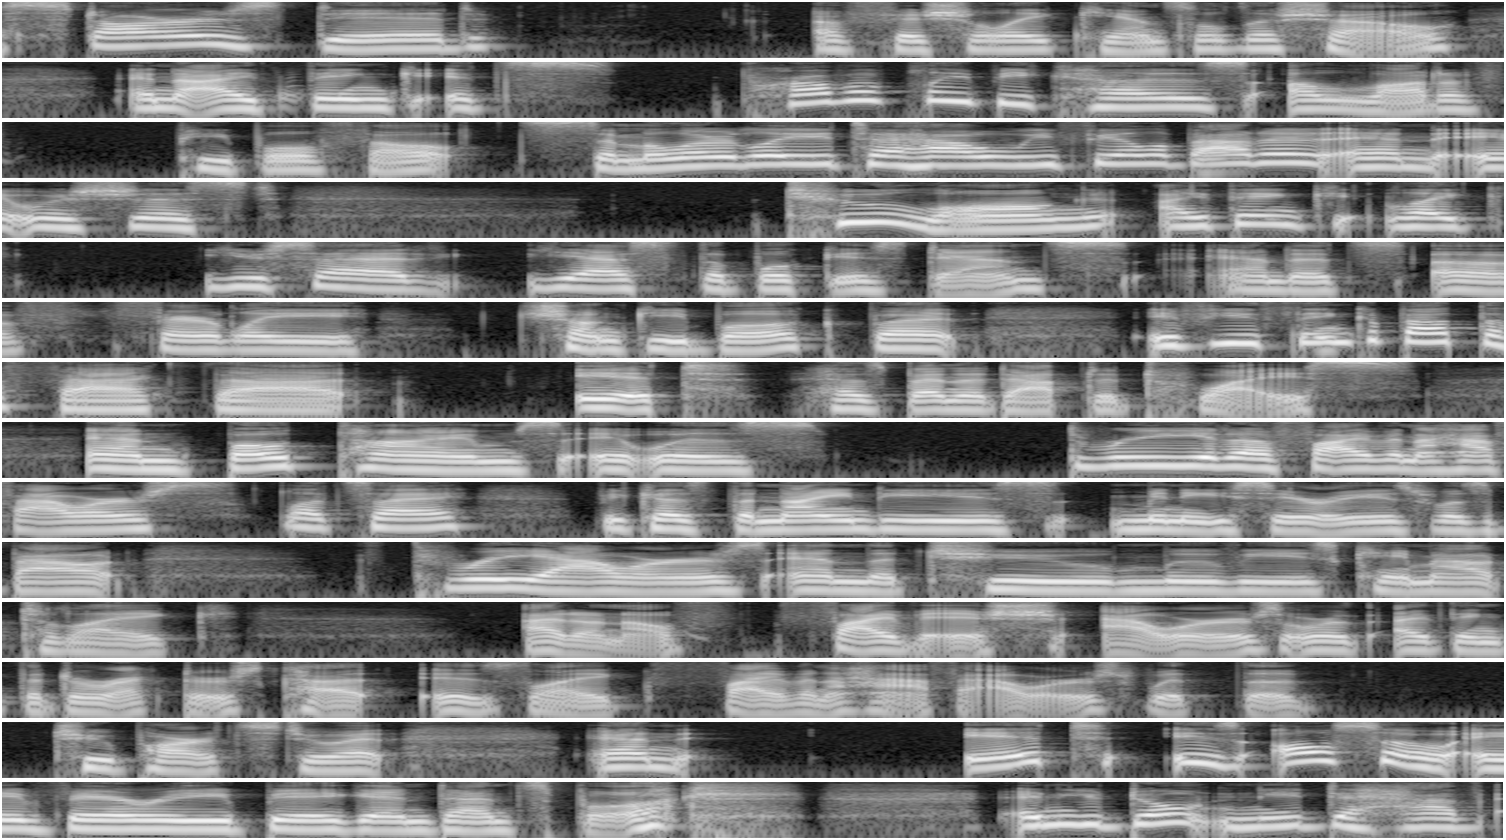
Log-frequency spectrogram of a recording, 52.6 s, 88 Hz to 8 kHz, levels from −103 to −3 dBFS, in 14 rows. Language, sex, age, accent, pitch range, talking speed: English, female, 30-49, American, 170-230 Hz, 145 wpm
